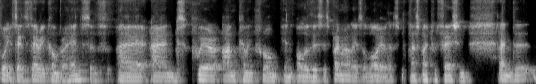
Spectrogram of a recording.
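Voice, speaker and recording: A man talks in a fairly low pitch with a Scottish accent and fairly even intonation. Noticeable background noise runs underneath. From Scotland. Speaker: lawyer, panellist. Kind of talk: panel discussion. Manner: halting, many fillers.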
